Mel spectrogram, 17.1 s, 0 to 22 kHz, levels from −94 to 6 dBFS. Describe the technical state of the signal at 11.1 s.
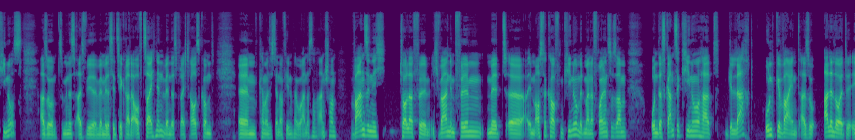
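Nothing at 11.1 s points to a fault; the speech signal is intact at that moment.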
